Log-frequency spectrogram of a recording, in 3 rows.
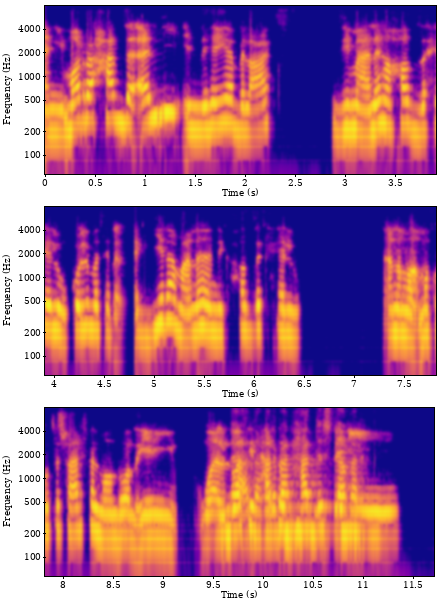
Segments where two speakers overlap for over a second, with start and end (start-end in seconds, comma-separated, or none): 9.5-11.0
